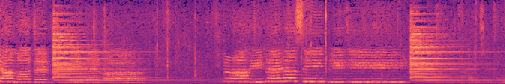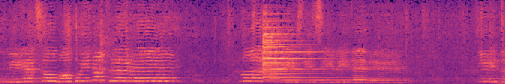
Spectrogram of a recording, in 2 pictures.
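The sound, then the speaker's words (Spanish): Church bells of San Lorenzo in Córdoba, Spain, ring out loud on Holy Monday, with three strong strikes a few seconds apart and long, humming tones that linger and shift between notes. “Se vive en el Lunes Santo, como en la entrada de la Hermandad de Ánimas, donde el silencio de San Lorenzo solo se rompe por el cántico gregoriano de las hermanas y el redoble de las campanas.”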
